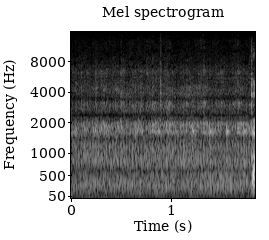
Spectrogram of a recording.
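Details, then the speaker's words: Land Rover Defender fitted with a Mercedes-Benz OM606 3.0-litre six-cylinder diesel and automatic conversion, idling; muffled, steady, even hum with no knocks or misses, then handling noise. Normal idle. "so if you're thinking that doesn't sound like a normal land rover you're right it's a three liter six cylinder mercedes benz"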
